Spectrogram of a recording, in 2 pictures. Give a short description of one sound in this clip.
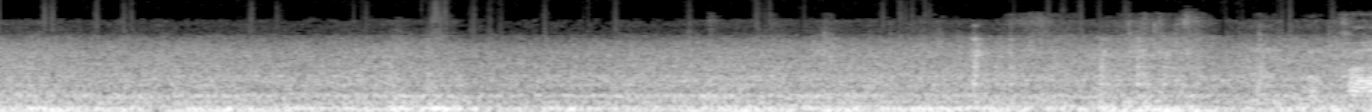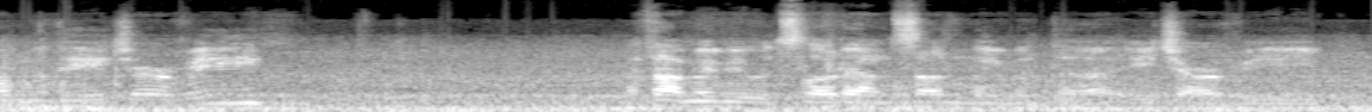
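A car's tyres rumble steadily on the road from inside the cabin.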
